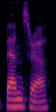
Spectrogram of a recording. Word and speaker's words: vajra: we do 100 ohm benzera which is a tibetan pronunciation of vajra um benzer to whom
